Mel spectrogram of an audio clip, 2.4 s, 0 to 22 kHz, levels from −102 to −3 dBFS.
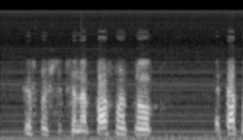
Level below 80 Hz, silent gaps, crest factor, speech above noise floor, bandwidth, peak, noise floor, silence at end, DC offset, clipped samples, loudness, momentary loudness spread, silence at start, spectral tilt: -54 dBFS; none; 18 dB; 28 dB; 16 kHz; -8 dBFS; -52 dBFS; 0.05 s; under 0.1%; under 0.1%; -25 LUFS; 14 LU; 0.25 s; -5.5 dB/octave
